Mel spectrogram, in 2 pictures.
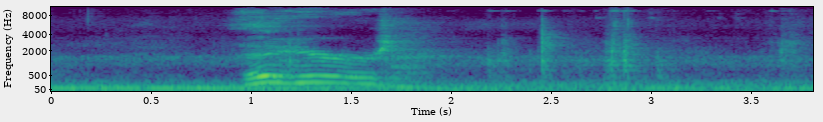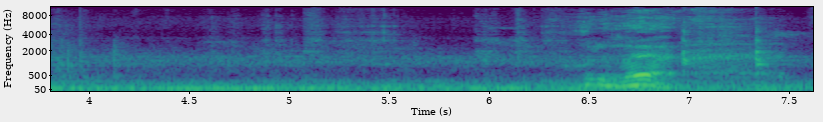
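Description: A man speaks briefly and calmly close by.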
